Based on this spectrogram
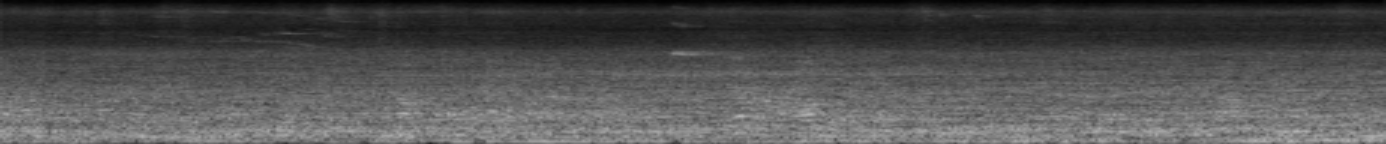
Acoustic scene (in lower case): subway station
